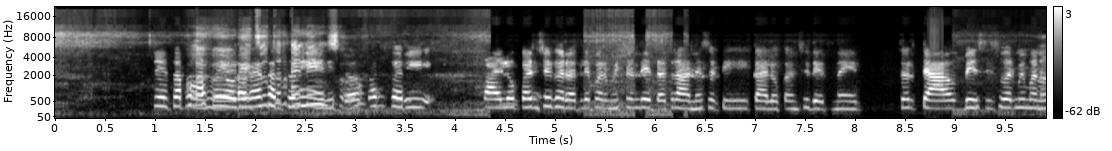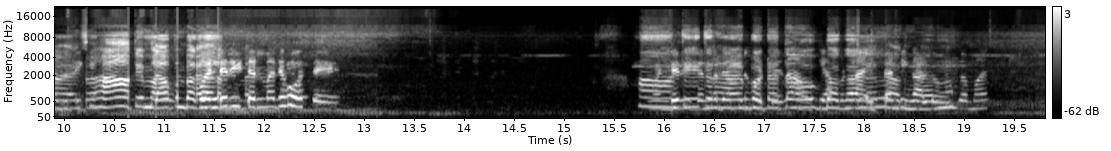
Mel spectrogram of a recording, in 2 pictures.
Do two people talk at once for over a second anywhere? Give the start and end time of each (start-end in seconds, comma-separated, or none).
1.3-3.0, 15.9-18.9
